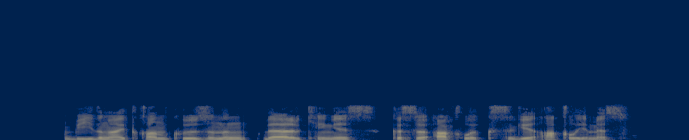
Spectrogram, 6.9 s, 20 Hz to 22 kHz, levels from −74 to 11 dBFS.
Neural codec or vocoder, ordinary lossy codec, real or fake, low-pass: none; AAC, 32 kbps; real; 5.4 kHz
